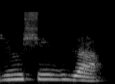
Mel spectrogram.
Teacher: ये तीनों हरूफ जुबान के दरमियान को दरमियाने तालु से यानी सख्त तालु से लगाकर अदा करते हैं।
